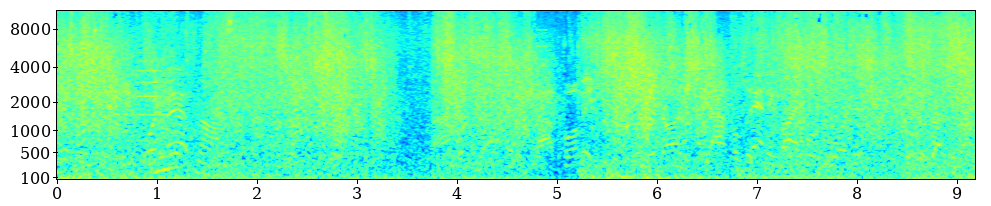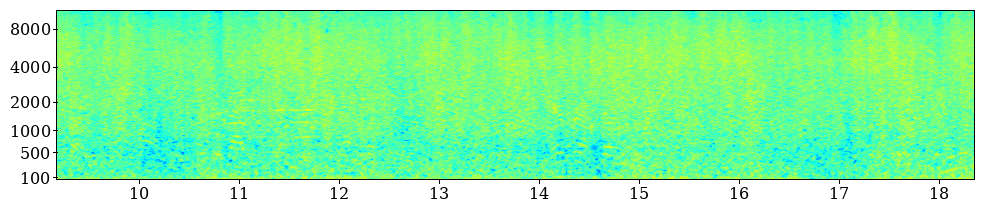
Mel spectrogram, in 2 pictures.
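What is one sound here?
Laser beams zap and hum continuously.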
